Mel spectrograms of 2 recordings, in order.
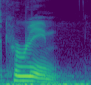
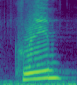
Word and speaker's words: Karim: how to say my name my name is Kareem most people hear this when I say that cream is not my name lots of people like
